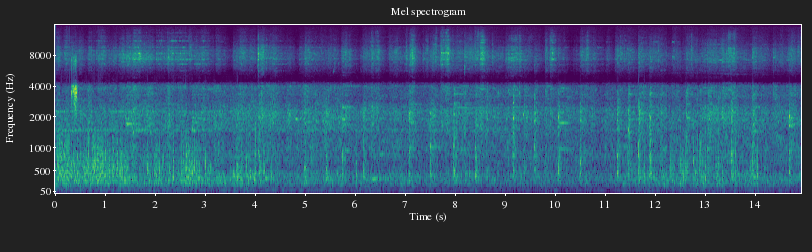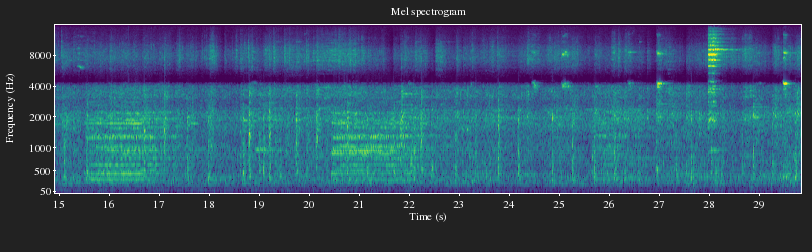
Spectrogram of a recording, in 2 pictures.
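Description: Freight train passing at a grade crossing: a Pan Am Railways diesel locomotive goes by loudly at first, then covered hoppers and boxcars roll past with their wheels clacking over the rails. A train horn sounds in two long blasts about halfway through and starts again at the very end.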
